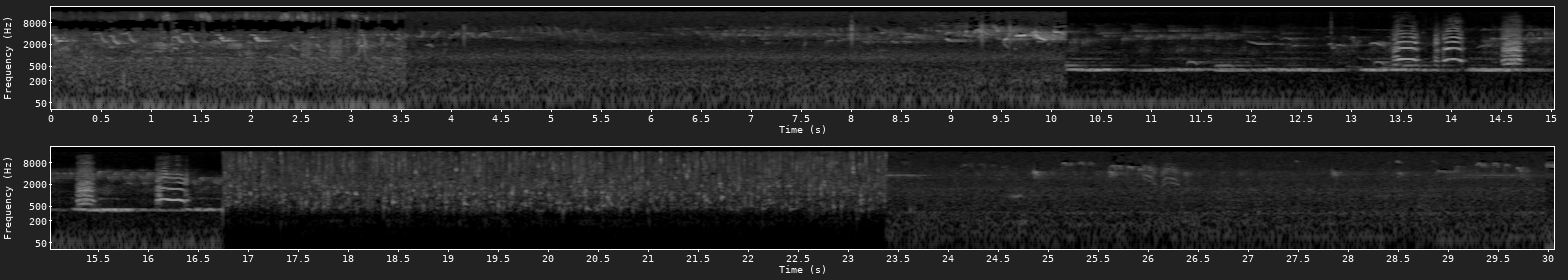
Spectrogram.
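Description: Birds calling in several short segments that change abruptly every few seconds. In the middle, one bird gives a string of short repeated calls.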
